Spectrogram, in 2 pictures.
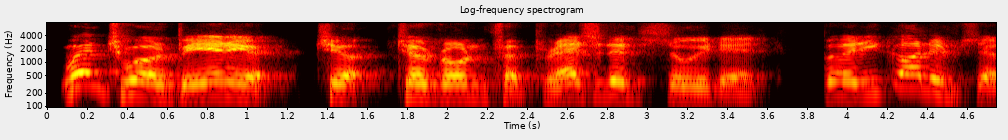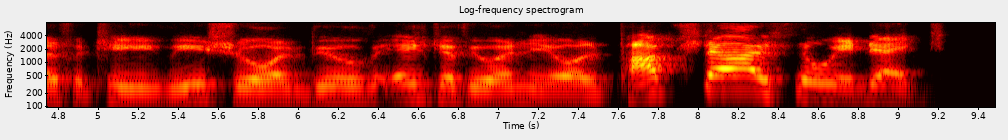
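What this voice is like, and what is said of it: Put-on Scottish accent. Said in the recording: “losing my accent now. ... When did you go to Scotland?”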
